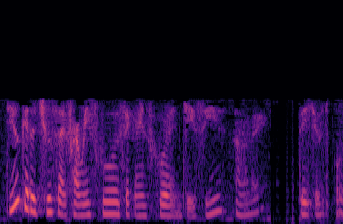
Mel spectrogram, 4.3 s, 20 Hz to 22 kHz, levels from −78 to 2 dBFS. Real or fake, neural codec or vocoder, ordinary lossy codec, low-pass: real; none; MP3, 16 kbps; 3.6 kHz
